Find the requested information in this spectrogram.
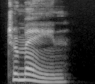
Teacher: Accent on last syllable.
